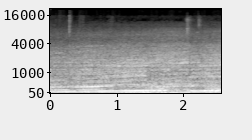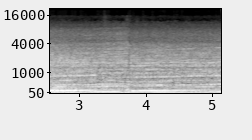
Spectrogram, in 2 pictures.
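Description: Lexus race car engine in Le Mans Ultimate, a racing game, revving steadily and loudly with continuous droning harmonics that dip and rise as it shifts, with no talk over it.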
